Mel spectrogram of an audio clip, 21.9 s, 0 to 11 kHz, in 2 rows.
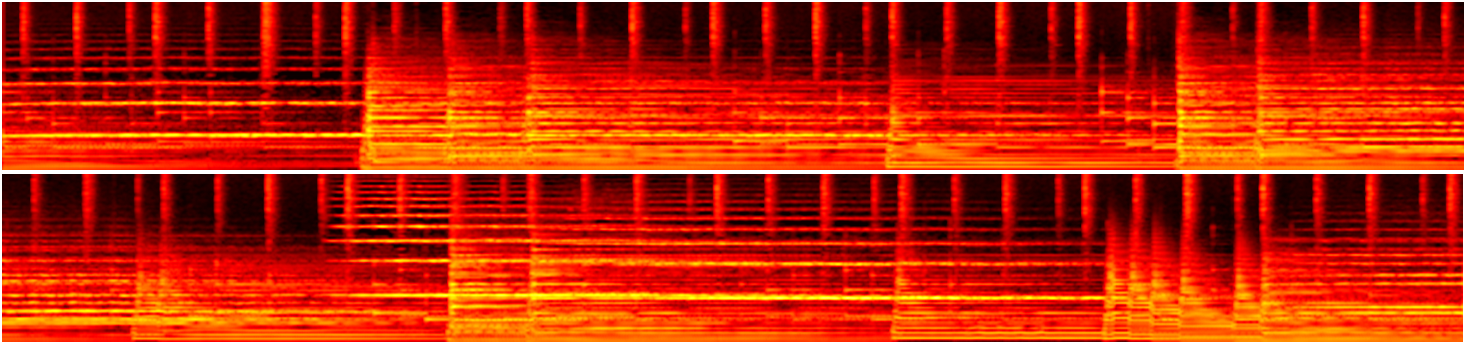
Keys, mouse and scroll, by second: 0.5 click, 0.9 click, 4.3 shift+middle click, 4.7 click, 5.5 click, 8.3 click, 8.8 click, 11.2-11.7 scroll down 3, 11.5 middle click, 12.3 middle click, 13.1 scroll up 1, 13.3 shift+middle click, 13.6 middle click, 14.5 click, 15.0 shift+click, 15.7 g, 16.7 click, 16.9 middle click, 17.5 middle click, 18.8 click, 19.1 shift+click, 19.8 g, 20.8 click, 20.9 middle click, 21.2 middle click, 21.4 Tab.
